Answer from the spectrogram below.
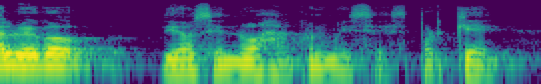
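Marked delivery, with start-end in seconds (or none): none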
